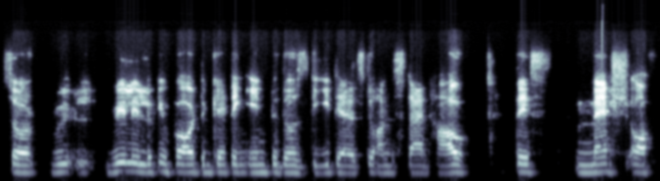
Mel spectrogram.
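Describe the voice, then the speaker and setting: A young man hosts a casual podcast chat in a bright, forceful voice that sits at an ordinary pitch. The sound is dry and a little dull. He stumbles over fillers and restarts as he introduces his guests. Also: no room sound. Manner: hesitant, many fillers and restarts. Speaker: podcast host.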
